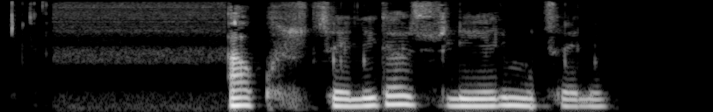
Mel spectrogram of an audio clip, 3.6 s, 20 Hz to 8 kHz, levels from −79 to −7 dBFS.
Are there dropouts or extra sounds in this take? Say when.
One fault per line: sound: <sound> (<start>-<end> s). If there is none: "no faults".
no faults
